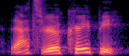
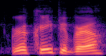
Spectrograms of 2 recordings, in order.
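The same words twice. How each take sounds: First: Said in the usual way. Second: Put-on, pitched-up "Real creepy" with a rising end; a teasing echo in a funny voice; a hint of a silly voice; mock creepy voice. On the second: Shown as a demonstration.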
